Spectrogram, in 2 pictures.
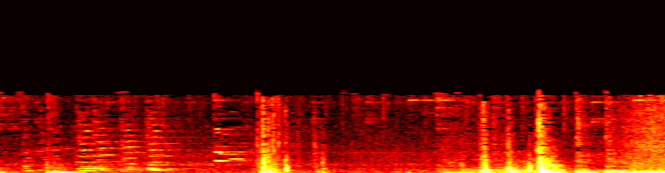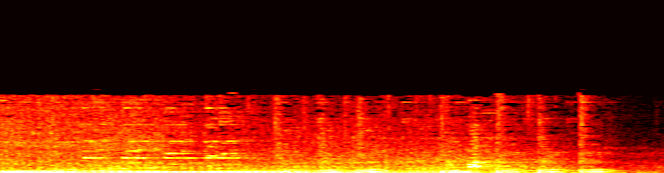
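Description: A car drives with passengers inside, its engine a steady low rumble that swells and holds through the second half, after a few knocks and thumps near the start.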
